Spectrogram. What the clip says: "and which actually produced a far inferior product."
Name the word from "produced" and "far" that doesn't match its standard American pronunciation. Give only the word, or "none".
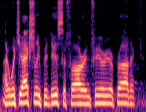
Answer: produced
